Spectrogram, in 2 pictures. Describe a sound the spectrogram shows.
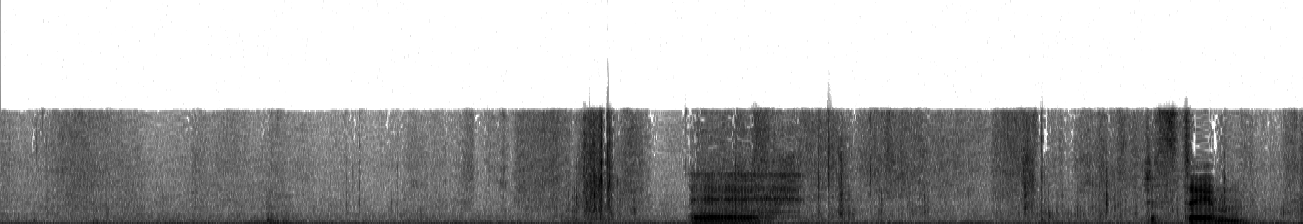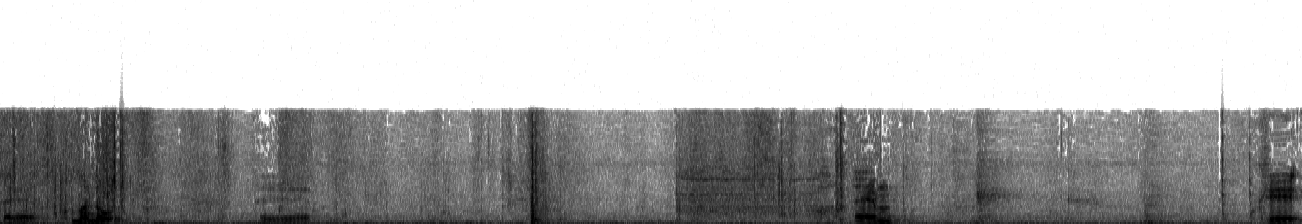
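A young man speaks calmly to a room, reading out.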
